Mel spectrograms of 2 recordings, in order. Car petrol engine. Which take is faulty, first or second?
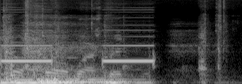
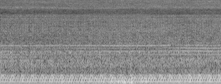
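first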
